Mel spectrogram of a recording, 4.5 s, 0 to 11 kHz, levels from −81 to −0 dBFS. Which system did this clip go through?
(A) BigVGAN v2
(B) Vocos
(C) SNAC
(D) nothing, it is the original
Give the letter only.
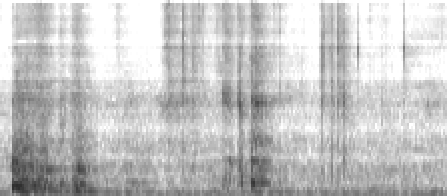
C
